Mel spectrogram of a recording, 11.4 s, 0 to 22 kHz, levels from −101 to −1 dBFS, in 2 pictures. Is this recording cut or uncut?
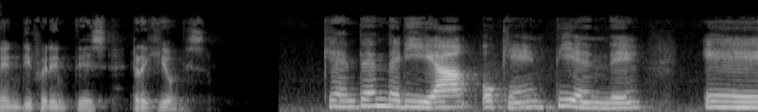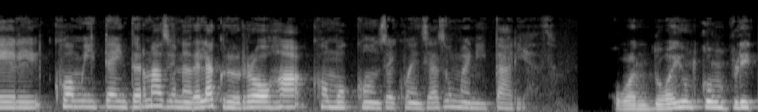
uncut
